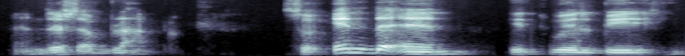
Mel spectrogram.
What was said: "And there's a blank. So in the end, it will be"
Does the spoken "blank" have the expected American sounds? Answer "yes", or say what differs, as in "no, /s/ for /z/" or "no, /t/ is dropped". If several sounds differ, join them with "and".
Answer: no, /ŋ/ is dropped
